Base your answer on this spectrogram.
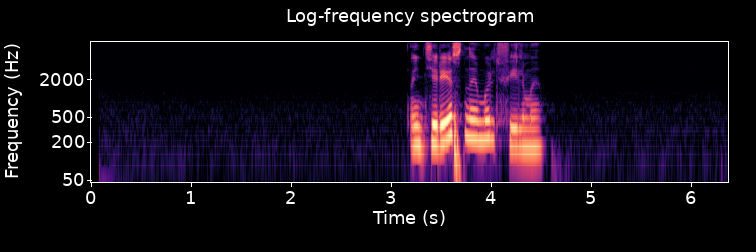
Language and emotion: Russian, neutral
